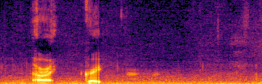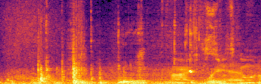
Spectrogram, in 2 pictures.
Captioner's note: on phone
